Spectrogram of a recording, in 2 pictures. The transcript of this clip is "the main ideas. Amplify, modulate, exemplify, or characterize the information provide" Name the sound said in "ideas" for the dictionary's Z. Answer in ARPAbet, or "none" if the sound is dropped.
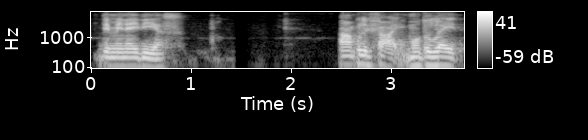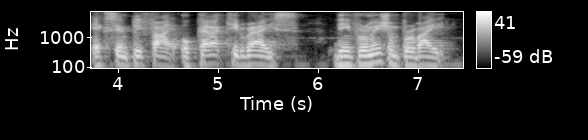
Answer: S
